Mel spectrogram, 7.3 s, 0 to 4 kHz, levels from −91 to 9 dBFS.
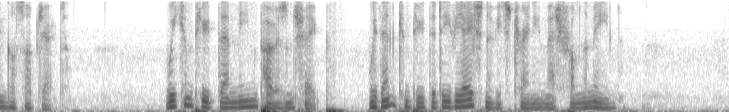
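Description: Nothing goes wrong anywhere in this one; it just has that narrowband telephone-call sound with nothing above 4 kHz, which fits a G.711-style codec on a call path.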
